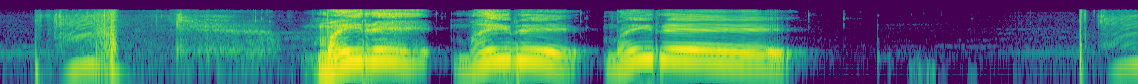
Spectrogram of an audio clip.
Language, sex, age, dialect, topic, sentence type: Kannada, male, 51-55, Coastal/Dakshin, banking, question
